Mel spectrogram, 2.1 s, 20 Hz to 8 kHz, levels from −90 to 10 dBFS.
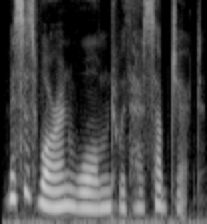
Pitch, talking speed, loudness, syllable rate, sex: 190 Hz, 175 wpm, -18 LUFS, 4.8 syllables/s, female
